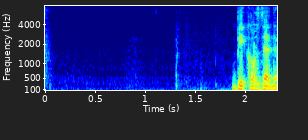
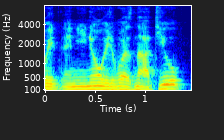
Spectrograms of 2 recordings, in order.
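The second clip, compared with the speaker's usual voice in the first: normal talking voice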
